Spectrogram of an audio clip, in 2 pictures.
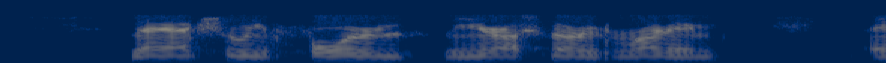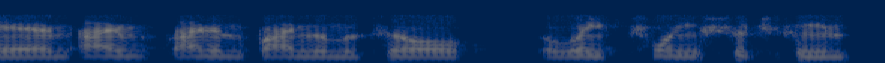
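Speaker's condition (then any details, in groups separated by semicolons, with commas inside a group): Cleft lip and palate; congenital, extreme leg deformities, many leg operations, full-time wheelchair at 13, bilateral above-knee amputation at 14; speech impediment, harder for new people to understand at first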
